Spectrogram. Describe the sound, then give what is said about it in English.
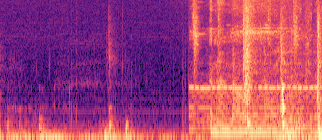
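After a short quiet stretch, a mobile phone ringtone suddenly starts playing, a bright, melodic electronic tune sounding loud, with no one speaking. “Your phone about to blow up.”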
